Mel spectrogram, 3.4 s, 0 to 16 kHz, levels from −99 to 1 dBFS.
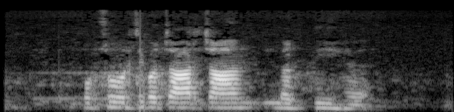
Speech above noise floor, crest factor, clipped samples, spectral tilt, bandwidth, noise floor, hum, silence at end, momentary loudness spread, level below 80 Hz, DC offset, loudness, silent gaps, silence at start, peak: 46 dB; 20 dB; under 0.1%; -6 dB/octave; 11 kHz; -64 dBFS; none; 0.65 s; 22 LU; -68 dBFS; under 0.1%; -16 LUFS; none; 0.65 s; 0 dBFS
